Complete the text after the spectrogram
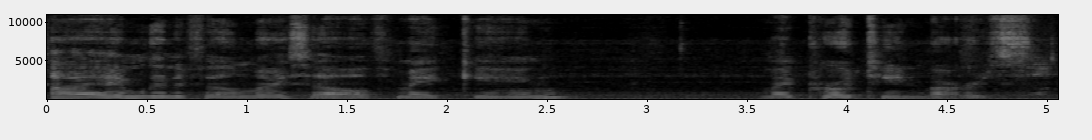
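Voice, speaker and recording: A woman speaks very slowly at a fairly low pitch. Audible room echo surrounds her voice. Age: 60s. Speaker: home cooking vlogger. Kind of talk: casual cooking tutorial. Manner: halting, many fillers.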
